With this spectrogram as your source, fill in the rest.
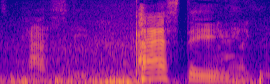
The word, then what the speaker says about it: pasty: oops we've been pronouncing it wrong put out pronounce what pasty pasty probably Museum 94 upset and do you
